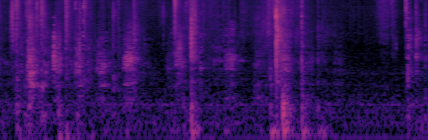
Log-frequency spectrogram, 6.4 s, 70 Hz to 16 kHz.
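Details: Male Old English Sheepdog puppy named Oudi, about 110 days old, born 22 January 2019, huffing in soft, breathy, noisy bursts at an uneven pace, with a few low thumps between breaths and quiet stretches toward the end.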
